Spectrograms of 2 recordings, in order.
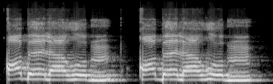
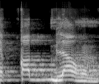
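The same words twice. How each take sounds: First: क़ब्लहुम slowly, b bounced with qalqala echo; the right way: क़ब्लहुम with a b echo; correct pronunciation. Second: क़ब्लहुम with lips fully closed on b, no echo; the wrong way: क़ब्लहुम with a shut b; wrong pronunciation. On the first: Teacher demonstrates correct qalqala in क़ब्लहुम. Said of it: "कैसे पढ़ेंगे?". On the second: Teacher shows the wrong reading without qalqala. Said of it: "तो गलत है". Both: Shown as a demonstration.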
